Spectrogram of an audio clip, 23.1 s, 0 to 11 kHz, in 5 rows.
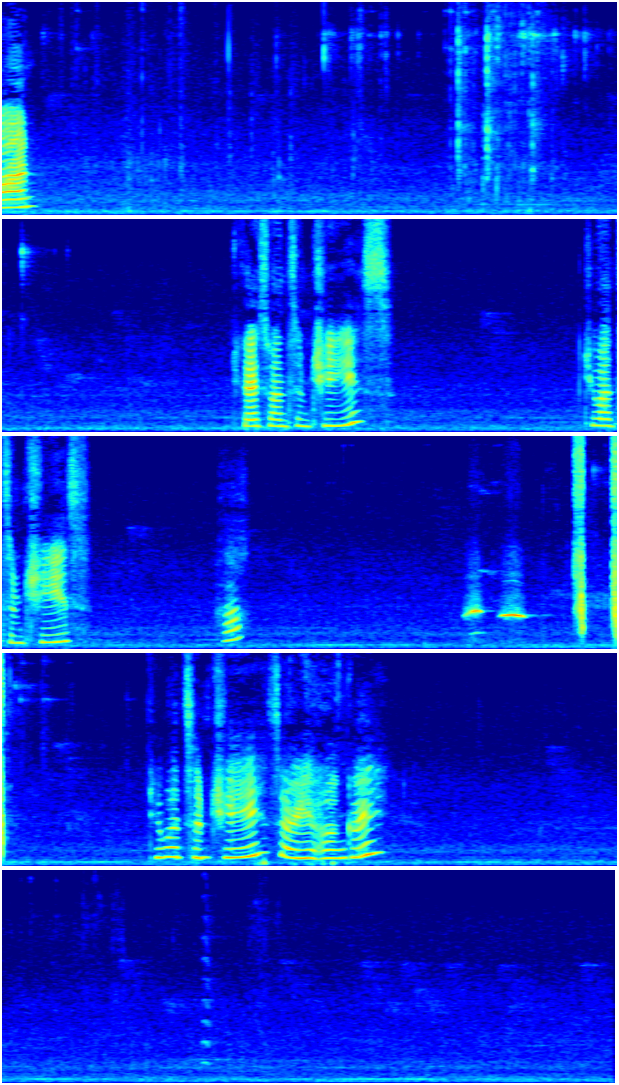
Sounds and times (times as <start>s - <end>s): Speech: 0.0s - 0.3s, 6.4s - 7.6s, 9.0s - 10.0s, 10.9s - 11.1s, 15.0s - 16.8s.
